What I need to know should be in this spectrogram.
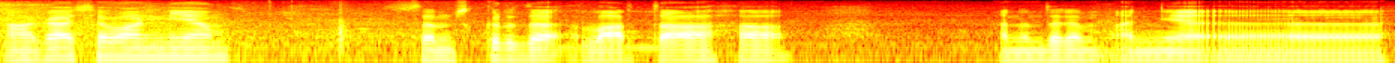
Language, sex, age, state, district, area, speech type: Sanskrit, male, 45-60, Kerala, Thiruvananthapuram, urban, spontaneous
